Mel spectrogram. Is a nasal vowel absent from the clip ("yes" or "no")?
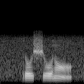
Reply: no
